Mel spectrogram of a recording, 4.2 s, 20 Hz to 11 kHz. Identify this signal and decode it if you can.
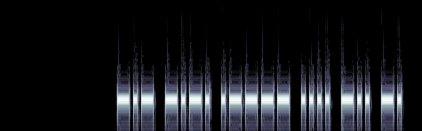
Morse code, heard as a keyed tone, about 32 wpm, 700 Hz. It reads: KC1HDN
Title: USA Call Signs - 6 Characters - 2x Character Spacing - 30wpm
